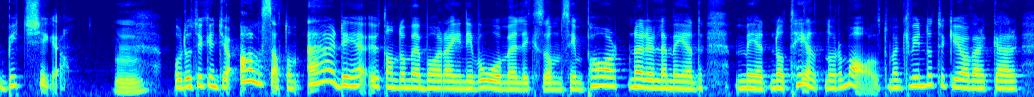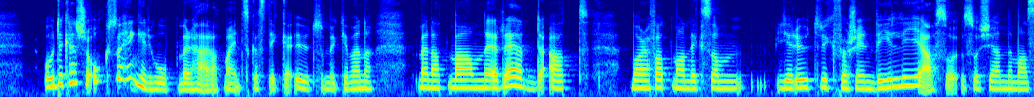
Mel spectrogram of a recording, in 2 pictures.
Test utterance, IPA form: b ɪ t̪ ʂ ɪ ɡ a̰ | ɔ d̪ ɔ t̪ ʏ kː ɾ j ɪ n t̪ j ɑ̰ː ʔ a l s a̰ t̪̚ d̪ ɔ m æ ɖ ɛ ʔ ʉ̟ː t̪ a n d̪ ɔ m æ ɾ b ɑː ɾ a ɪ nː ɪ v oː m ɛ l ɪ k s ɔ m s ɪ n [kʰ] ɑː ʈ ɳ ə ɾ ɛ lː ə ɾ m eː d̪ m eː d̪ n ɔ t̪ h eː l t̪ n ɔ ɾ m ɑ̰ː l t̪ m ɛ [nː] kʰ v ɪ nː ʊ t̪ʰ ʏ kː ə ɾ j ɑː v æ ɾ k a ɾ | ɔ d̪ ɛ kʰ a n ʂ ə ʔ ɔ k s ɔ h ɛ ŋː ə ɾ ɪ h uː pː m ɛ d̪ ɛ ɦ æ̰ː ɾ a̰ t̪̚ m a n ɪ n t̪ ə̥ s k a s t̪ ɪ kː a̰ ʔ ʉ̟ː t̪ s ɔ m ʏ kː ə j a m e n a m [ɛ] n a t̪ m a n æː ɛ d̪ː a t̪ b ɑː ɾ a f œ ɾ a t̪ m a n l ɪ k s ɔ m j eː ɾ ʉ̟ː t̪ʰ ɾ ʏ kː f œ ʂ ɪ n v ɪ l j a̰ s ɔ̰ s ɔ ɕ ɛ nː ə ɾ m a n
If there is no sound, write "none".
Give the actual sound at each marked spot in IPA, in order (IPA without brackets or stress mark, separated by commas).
pʰ, n, ɛ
